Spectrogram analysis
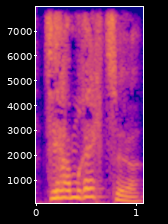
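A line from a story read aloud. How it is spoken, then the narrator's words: Gasping. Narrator (German): keuchte er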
